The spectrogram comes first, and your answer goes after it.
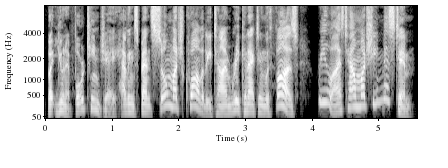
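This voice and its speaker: A theatrical male storyteller from a video game, spinning absurd pulp detective tales in total mock seriousness. His pitch swings widely from line to line for maximum melodrama. The recording is dry and close, with no room around the voice. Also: huge pitch swings, fairly quick, a bit bright, no echo, heavily acted. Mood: dramatic suspense. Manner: dramatic, mock-serious delivery with big swings. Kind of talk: theatrical scripted game narration.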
